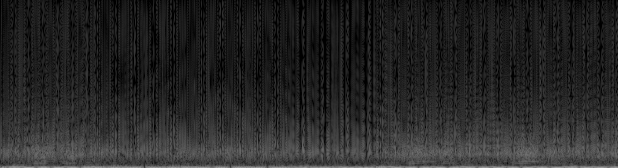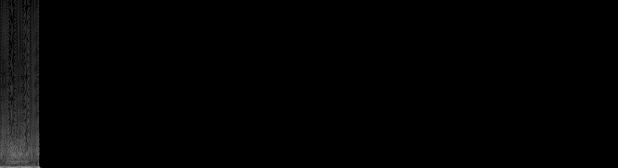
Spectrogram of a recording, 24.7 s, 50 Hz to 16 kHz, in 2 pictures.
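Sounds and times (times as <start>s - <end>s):
Reese bass in F minor: 0.0s - 13.2s.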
